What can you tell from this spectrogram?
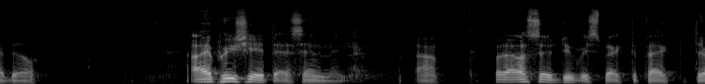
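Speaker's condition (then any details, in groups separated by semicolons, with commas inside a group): ALS; terminal; diaphragm weakening, voice may be hard to hear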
